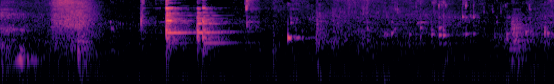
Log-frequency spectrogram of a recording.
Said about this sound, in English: You clink my glass. You're empty. Let me fill you up.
